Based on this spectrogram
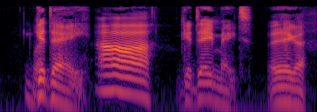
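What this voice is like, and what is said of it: Put-on Australian accent. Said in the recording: “dumb clerk speaks an Australian accent”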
